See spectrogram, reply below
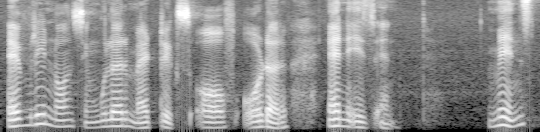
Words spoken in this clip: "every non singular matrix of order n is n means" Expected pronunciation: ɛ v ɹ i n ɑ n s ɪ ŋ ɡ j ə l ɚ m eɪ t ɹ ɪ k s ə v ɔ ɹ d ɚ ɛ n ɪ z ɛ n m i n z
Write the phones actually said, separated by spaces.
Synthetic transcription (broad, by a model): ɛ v ɹ i n ɑ n s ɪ ŋ ɡ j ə l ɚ m eɪ t ɹ ɪ k s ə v ɔ ɹ d ɚ ɛ n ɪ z ɛ n m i n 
